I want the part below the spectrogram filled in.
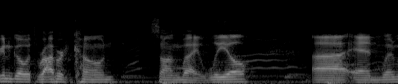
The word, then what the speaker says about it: Cohn: I think that's how you pronounce it. Cohn. C-O-H-N. – I'd go with Cohn.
